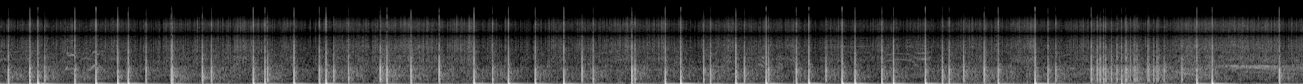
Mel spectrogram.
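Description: Aerial fireworks going off in quick succession: sharp bangs several times a second, the reports running together into a denser stretch near the end.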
